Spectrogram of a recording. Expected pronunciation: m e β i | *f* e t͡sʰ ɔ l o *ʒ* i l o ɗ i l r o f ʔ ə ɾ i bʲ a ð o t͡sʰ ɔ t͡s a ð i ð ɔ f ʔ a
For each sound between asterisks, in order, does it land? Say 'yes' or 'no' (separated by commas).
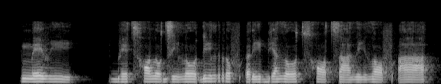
no, no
